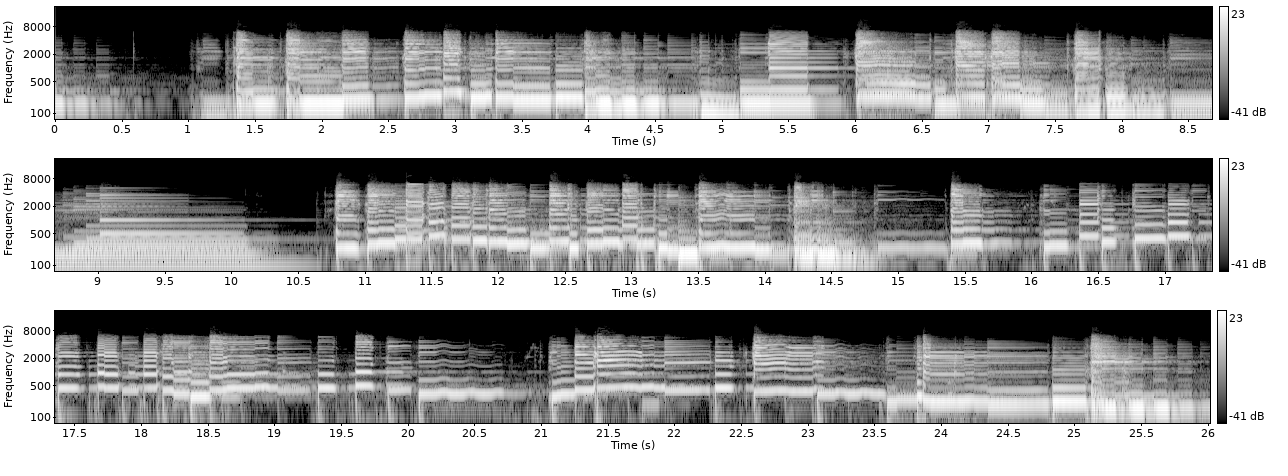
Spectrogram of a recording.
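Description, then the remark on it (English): An overdriven electric guitar, played through a new Mad Professor pedal with a Fender-like voicing that nods to old Blackface amplifiers, plays a continuous run of melodic riffs and bends with a bright, steely tone. It is loud and unaccompanied, with one brief sustained low chord in the middle. “Definitely has the steelier Fender scoop in there as well.”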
